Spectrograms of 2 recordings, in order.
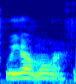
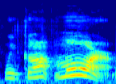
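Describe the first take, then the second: First: Said in the usual way. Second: Slow down and lean hard on "more"; emphatic MORE. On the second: Real, not acted. Reader announces more cards to viewers, stretching "more" emphatically.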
